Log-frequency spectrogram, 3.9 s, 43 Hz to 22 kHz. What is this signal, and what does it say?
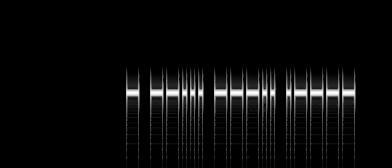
Morse code, heard as a keyed tone, about 30 wpm, 700 Hz. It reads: T781
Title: Numbers - Contest Style - 4-Digit 30wpm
